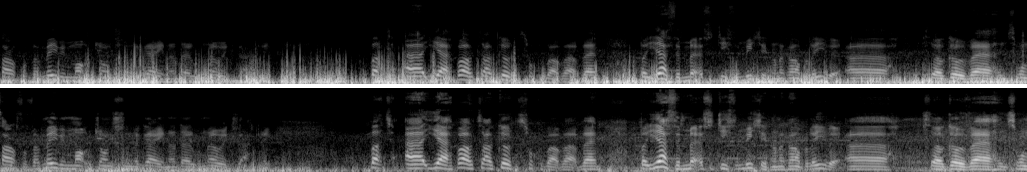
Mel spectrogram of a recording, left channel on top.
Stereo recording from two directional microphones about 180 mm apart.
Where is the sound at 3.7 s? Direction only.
10° left (ahead or behind).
